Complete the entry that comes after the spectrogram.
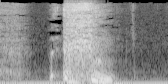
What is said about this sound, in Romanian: Mă scuzați că tot uh, tușez, tot îndreg vocea, tot mă... Uh, probabil pe cale de a răci.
